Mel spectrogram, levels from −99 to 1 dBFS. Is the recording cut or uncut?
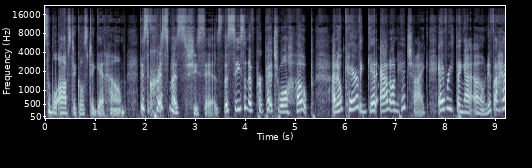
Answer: cut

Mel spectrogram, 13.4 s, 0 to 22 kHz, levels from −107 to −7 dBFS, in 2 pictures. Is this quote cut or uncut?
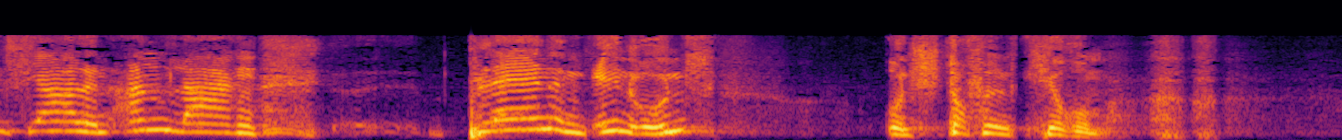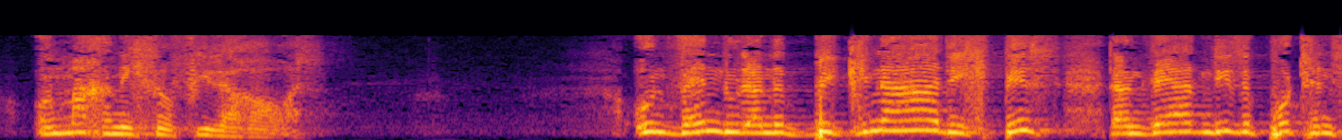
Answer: cut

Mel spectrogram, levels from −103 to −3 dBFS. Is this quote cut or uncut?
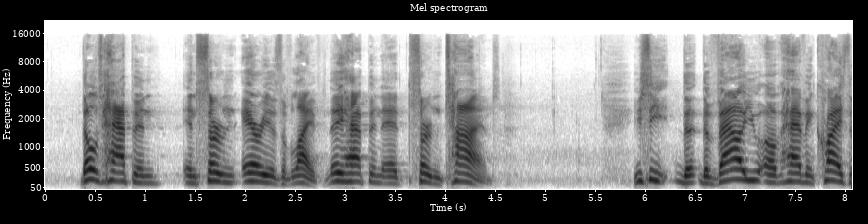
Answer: uncut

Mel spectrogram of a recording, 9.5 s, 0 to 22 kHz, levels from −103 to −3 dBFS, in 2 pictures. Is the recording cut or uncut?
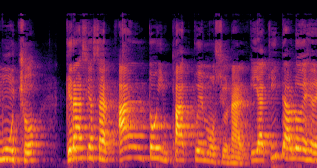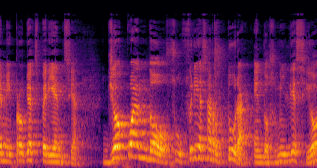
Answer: uncut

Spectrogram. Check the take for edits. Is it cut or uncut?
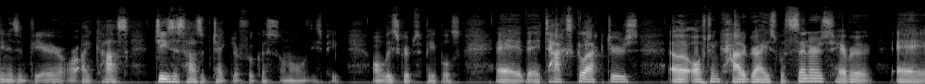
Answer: uncut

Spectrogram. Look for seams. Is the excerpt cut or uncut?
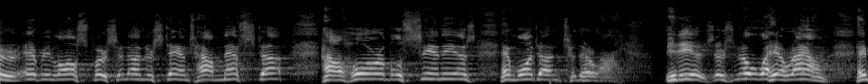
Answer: cut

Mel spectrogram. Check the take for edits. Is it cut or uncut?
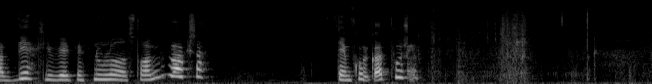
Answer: cut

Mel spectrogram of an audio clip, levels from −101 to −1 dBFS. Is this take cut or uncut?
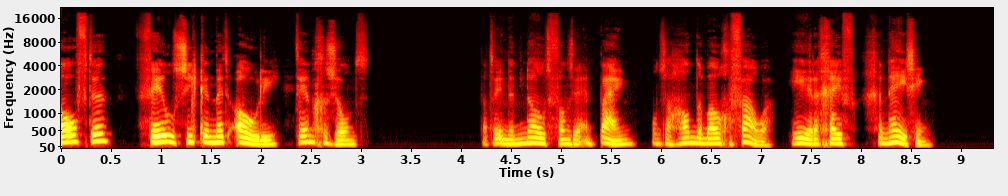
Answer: cut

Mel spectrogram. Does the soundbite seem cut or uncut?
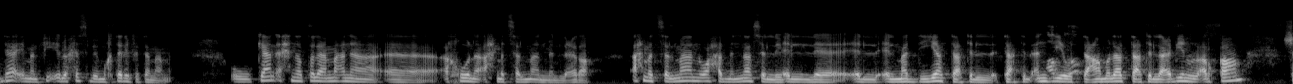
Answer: cut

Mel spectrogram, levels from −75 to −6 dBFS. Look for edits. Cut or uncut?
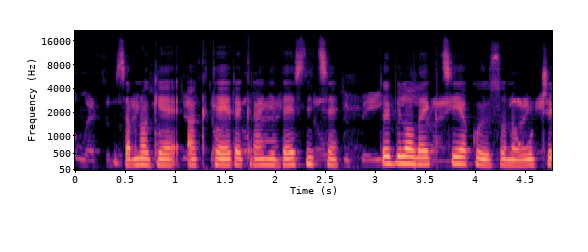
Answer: uncut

